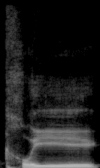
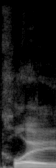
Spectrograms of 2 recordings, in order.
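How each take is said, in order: First: The name is said with an 'ee' vowel. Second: The name is said with an 'ay' vowel. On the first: The speaker calls it wrong. "I've heard so many people call it like Clee" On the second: The speaker calls it right. "the reason I know it's Clay"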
